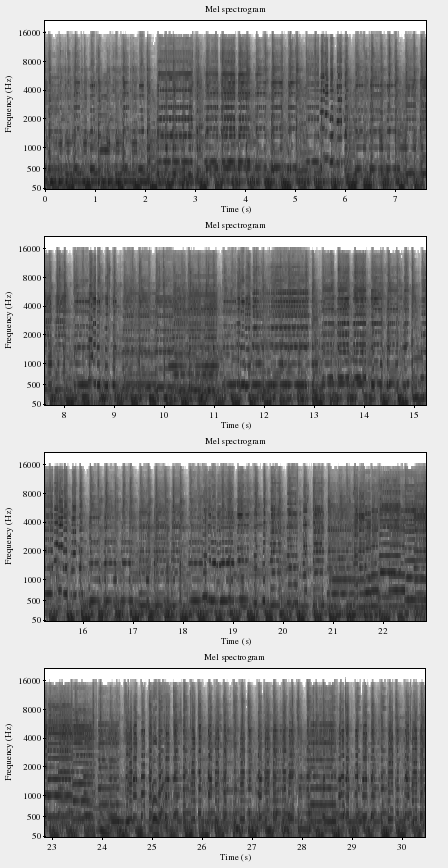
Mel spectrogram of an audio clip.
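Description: Instrumental chamamé passage: button accordions play the melody over acoustic guitars and a steady bass pulse, with a quick falling run about two thirds of the way through.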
